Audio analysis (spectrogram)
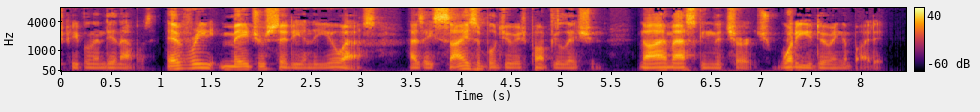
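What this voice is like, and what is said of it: Northern Irish accent. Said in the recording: “I haven't really won the American accent yet. I'm sorry, it's still my Northern Irish accent.”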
